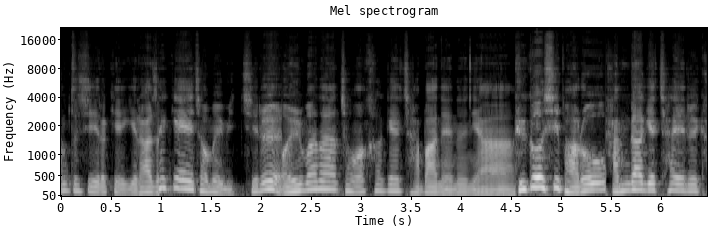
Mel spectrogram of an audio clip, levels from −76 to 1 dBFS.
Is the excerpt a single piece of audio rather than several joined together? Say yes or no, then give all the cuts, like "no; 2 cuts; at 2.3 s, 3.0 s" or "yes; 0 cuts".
yes; 0 cuts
